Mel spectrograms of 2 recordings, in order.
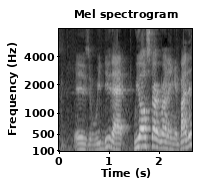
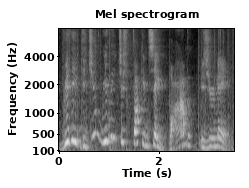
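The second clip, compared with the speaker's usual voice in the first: mock disbelief; 8 semitones higher, 4 dB louder than usual. Mocking his own lie.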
